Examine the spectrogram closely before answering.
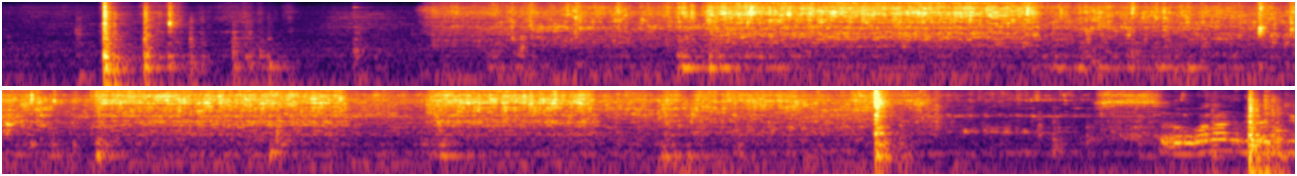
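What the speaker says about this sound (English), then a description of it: "as I wash the tomatoes" Tap water runs steadily into a sink as garden tomatoes are washed, with occasional clunks and splashes as the fruit is handled.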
